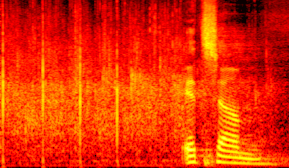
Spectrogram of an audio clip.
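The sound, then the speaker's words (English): Audience applause forms a steady, hissy wash, with a few sharper claps standing out at an even pace. Near the end it thins as a voice speaks over it. “Shall we just applaud?”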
